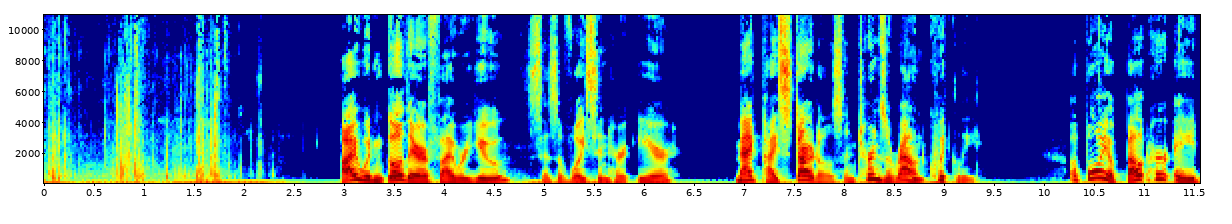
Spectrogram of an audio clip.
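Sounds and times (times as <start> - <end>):
crunching footsteps on a gritty surface: 0.0 - 2.4
low steady hum: 0.0 - 11.5
speech: 3.0 - 9.4, 10.2 - 11.5.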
